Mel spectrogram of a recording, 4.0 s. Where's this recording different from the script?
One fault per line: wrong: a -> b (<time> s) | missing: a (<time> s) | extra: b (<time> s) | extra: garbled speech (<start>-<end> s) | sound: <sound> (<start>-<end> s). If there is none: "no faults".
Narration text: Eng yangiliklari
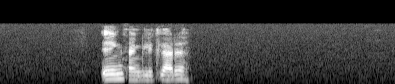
no faults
